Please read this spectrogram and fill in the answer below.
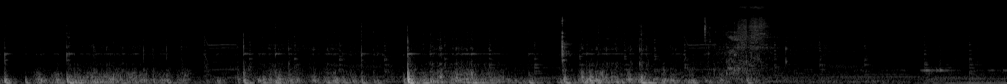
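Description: Hands rubbing and pressing vinyl onto a tumbler, giving irregular handling noise with a few sharp knocks: one about four seconds in, then more near six and seven seconds. It quietens near the end.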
